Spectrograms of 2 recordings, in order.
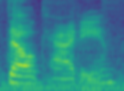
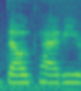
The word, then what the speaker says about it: Delcatty: Delcatty can learn Heal Bell, and Del in Delcatty rhymes with bell, so just go with it.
